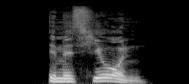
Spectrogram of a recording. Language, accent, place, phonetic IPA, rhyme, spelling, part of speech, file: German, Germany, Berlin, [ɪmɪˈsi̯oːn], -oːn, Immission, noun, De-Immission.ogg
- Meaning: immission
